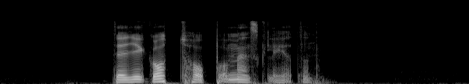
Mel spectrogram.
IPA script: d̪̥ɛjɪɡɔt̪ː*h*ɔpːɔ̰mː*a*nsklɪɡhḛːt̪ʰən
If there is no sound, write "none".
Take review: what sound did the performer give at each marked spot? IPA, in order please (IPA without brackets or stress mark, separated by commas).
h, ɛ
